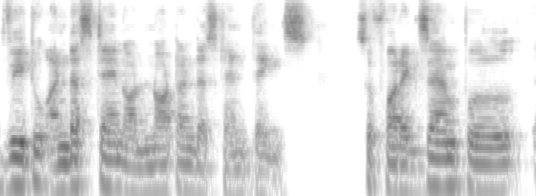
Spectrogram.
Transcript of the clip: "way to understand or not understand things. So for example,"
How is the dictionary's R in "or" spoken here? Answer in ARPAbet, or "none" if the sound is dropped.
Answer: R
